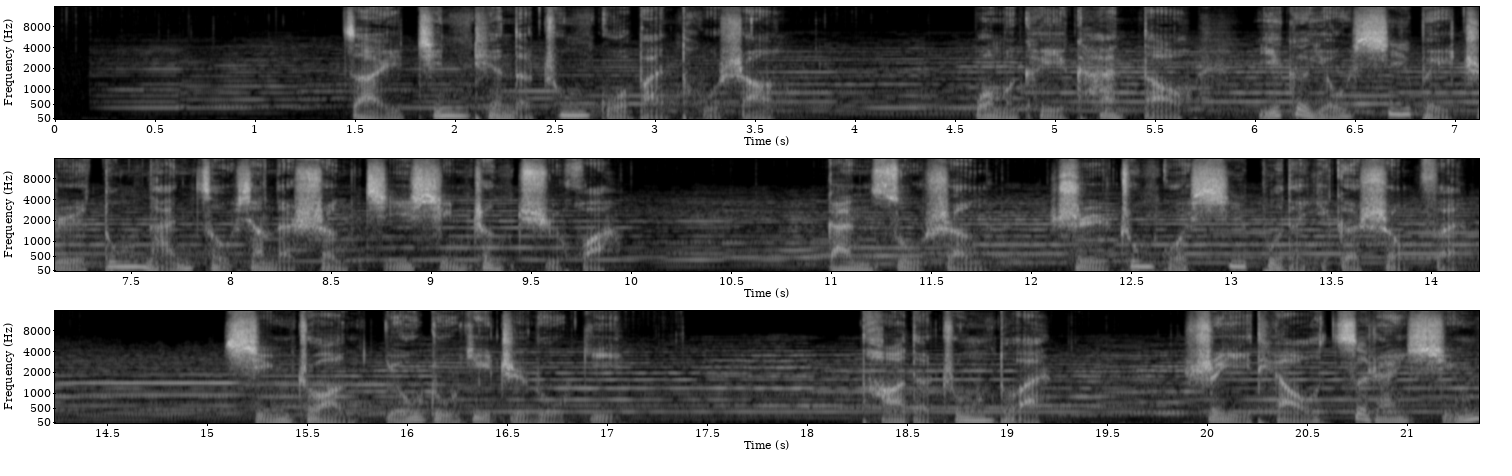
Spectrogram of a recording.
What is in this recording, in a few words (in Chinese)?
人文纪录片 厚重 情怀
